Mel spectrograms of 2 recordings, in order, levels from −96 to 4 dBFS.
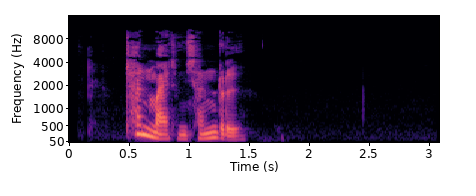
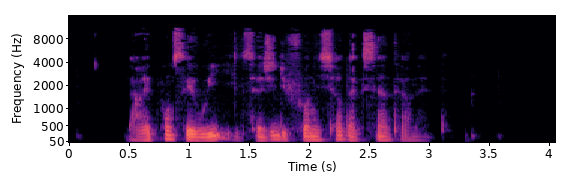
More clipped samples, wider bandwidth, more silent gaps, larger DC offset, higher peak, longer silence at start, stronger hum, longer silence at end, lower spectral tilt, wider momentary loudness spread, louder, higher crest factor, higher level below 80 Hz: neither; about the same, 10.5 kHz vs 11.5 kHz; neither; neither; first, -6 dBFS vs -14 dBFS; about the same, 0.5 s vs 0.5 s; neither; first, 1.65 s vs 1.1 s; about the same, -5.5 dB/octave vs -5 dB/octave; second, 10 LU vs 15 LU; first, -26 LUFS vs -33 LUFS; about the same, 24 dB vs 20 dB; second, -78 dBFS vs -54 dBFS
